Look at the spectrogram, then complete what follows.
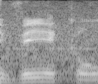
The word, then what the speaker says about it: vehicle: these days vehicle bugs that's how the Americans pronounce vehicle they we say V vehicle they say vehicle it's just a pronunciation thing uh no we're not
